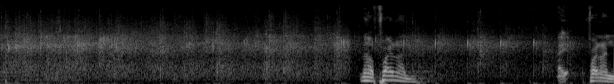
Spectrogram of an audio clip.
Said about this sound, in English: That should make you clap for the Lord.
